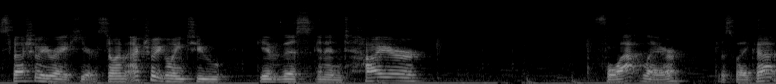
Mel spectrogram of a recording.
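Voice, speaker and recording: In a room with audible echo, a man with a calm tone and medium pitch speaks at a fairly slow pace, using ordinary pitch variation and long, frequent pauses. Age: 20s. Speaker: painting instructor. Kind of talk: tutorial. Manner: calm, instructive.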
